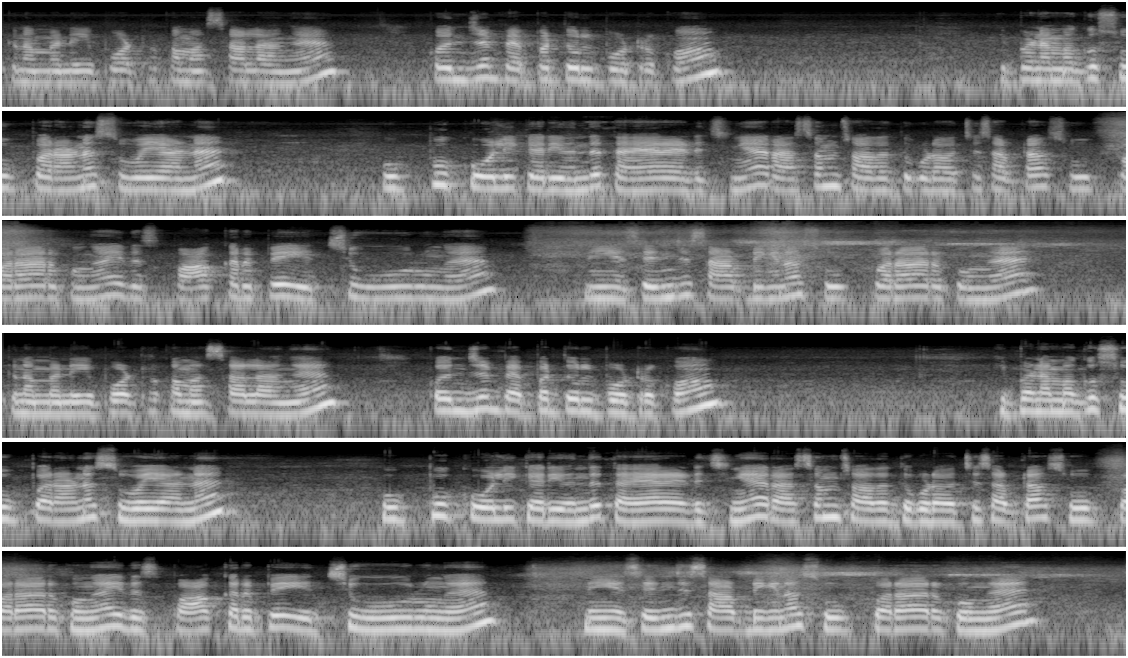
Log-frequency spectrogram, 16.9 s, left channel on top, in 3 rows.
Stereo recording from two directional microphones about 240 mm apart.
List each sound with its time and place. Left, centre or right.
0.0 s a woman's voice: centre
5.0 s a woman's voice: centre
7.8 s a woman's voice: centre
